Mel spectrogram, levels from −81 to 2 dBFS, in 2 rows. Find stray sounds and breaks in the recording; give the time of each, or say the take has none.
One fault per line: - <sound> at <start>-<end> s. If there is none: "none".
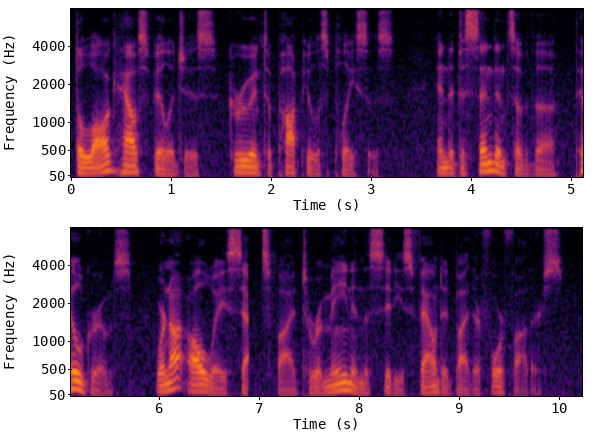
- dropout at 6.9-7.0 s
